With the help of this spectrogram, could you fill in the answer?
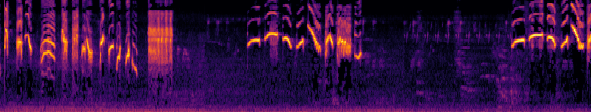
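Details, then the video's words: Oriental magpie-robin singing a wild-type ("forest voice") song: rich, varied phrases of clear whistles, sweeping slurs and harsh buzzy notes in bursts with brief pauses between phrases. "Choè than hót giọng rừng hay nhất"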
